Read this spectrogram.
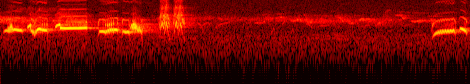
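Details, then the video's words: Eurasian blackbird singing in Castricum, the Netherlands: two rich mellow whistled phrases with a sharp high squeaky ending, a pause filled by distant high twittering, then a new fluty phrase begins. "One Hour Relaxing Birdsong: Blackbird"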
